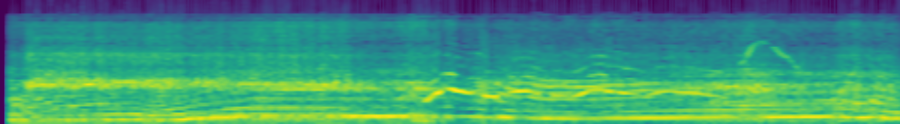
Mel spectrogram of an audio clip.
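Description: Car engine at full throttle in a drag race, pitch climbing hard and dropping at a gear change about three seconds in, then climbing again to another shift near the end. People are shouting over it.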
